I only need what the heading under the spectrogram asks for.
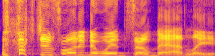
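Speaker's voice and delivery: mock sobbing lament. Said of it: "why are you crying right now?".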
